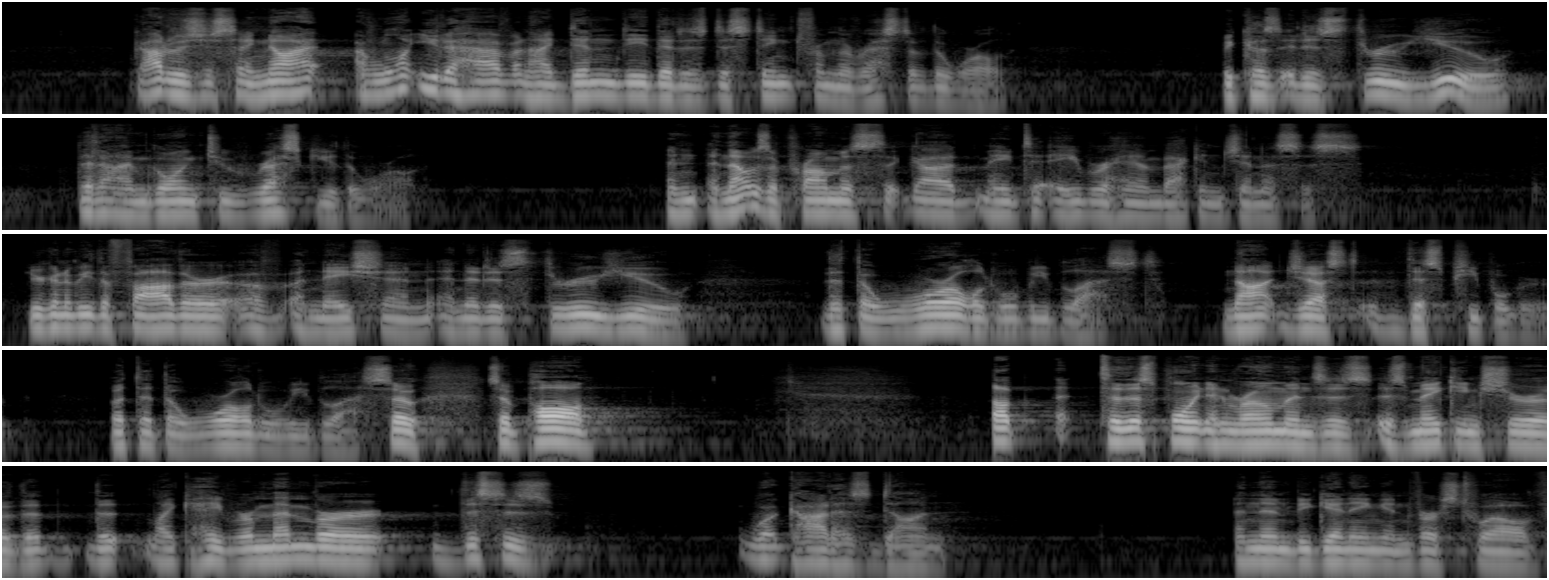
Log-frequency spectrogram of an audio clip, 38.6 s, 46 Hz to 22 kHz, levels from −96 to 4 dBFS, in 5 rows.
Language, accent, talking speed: English, American, 170 wpm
